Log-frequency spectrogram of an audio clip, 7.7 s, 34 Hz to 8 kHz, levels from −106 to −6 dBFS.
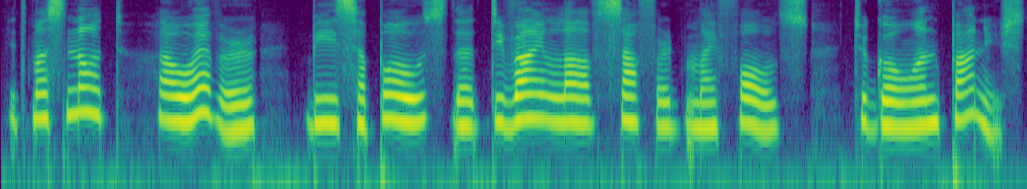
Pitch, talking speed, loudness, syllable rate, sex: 235 Hz, 115 wpm, -19 LUFS, 3.9 syllables/s, female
